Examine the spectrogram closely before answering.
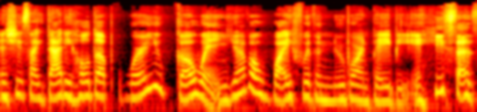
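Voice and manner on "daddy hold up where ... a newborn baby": ordinary delivery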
